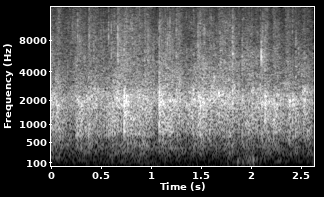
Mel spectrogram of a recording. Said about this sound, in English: Let's give this band just another round of applause this morning.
